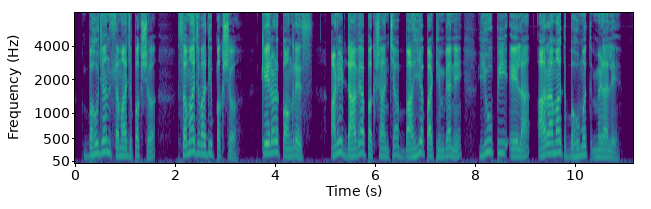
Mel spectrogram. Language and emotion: Marathi, neutral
